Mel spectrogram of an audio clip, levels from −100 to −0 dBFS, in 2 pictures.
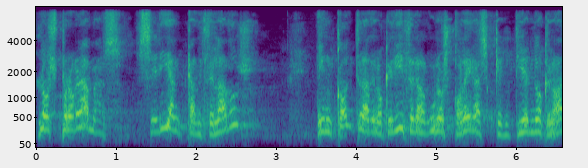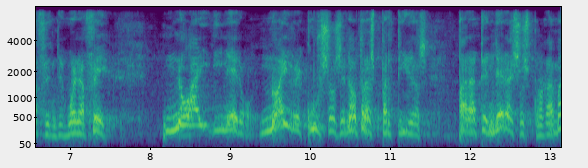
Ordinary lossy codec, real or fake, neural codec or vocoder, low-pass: none; fake; vocoder, 22.05 kHz, 80 mel bands, HiFi-GAN; 7.2 kHz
